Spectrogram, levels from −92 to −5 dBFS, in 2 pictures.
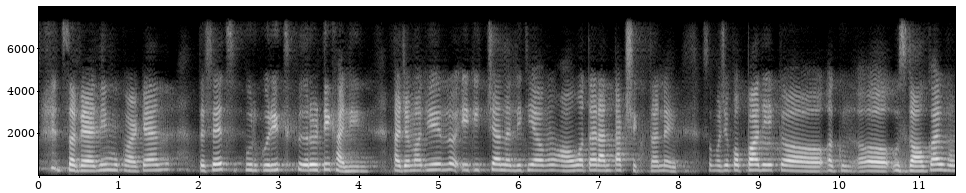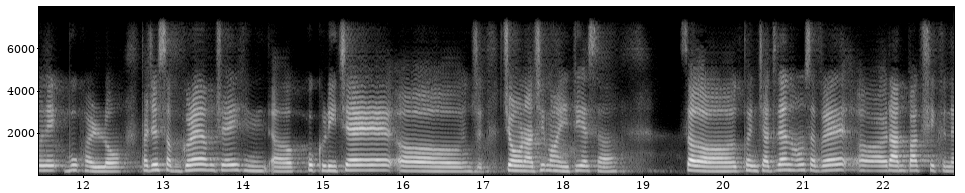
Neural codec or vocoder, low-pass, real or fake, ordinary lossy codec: codec, 24 kHz, 0.9 kbps, WavTokenizer, large speech release; 7.2 kHz; fake; none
